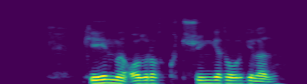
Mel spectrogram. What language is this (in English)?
Uzbek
